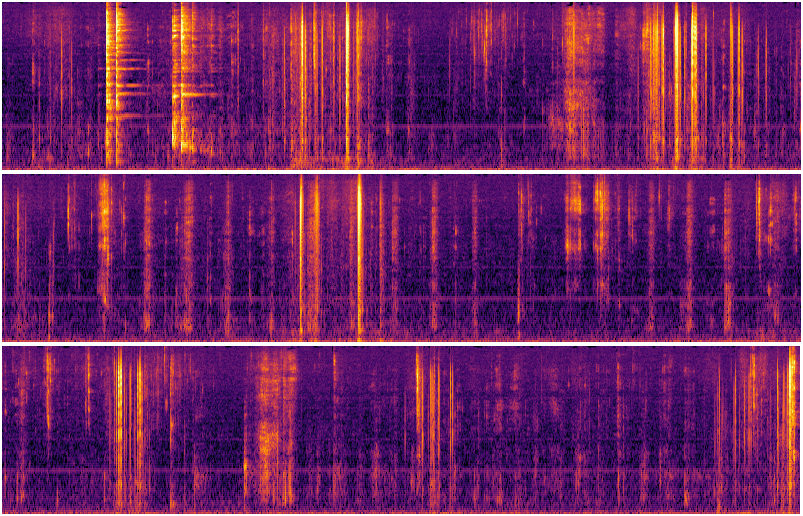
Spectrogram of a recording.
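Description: Close-miked chewing of a mouthful of rice and meat eaten by hand, with irregular crunches and wet mouth clicks.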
